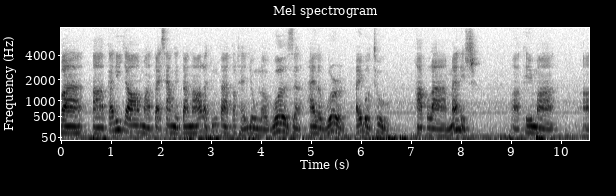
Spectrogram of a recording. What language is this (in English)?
Vietnamese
